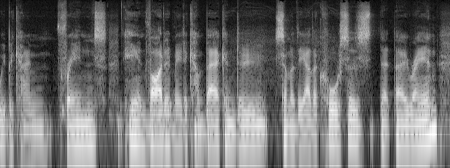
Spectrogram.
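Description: On a very clean recording with a silent background, a man with a very deep, low pitch talks at a moderate pace in a monotone, flat way. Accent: New Zealand. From New Zealand. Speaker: gym owner and security trainer. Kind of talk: interview. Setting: studio.

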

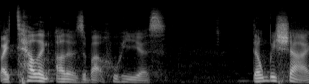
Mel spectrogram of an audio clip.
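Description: The recording is very clean, with a silent background. A man with a non-native accent speaks in a fairly high, bright, sharp voice with lively intonation. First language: not English. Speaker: pastor. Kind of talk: sermon. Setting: church. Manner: halting, with fillers and repetitions.

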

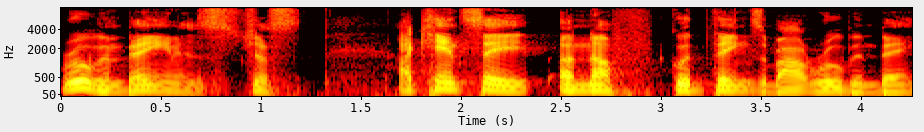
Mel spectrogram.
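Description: A man's plain, everyday voice in an American accent, medium pitch, moderate pace and lively intonation, with a dry, close sound with no echo on a very clean recording with a silent background. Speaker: radio host. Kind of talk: radio talk show, casual chat. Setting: studio.

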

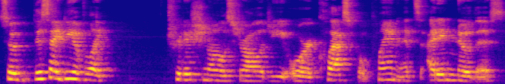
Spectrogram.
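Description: This woman has an unremarkable speaking voice, fairly high in pitch, with an American accent, ordinary pitch variation and a moderate pace. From Georgia, US. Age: 20s. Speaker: podcast co-host. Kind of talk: casual chat.

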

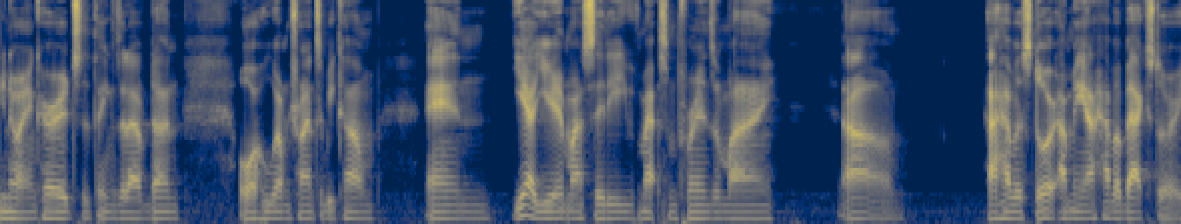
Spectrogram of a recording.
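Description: Delivered at a moderate pace with an American accent, the monotone, flat speech has long, frequent pauses over a very clean recording with a silent background. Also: man, very deep, low pitch for a man. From Chicago. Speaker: podcast co-host. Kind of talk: casual chat. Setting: rented apartment at night.

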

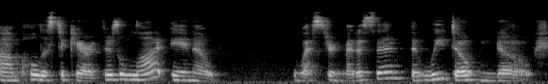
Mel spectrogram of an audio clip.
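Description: Against noticeable background noise, a woman with an American accent speaks at medium pitch with lively intonation. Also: moderate pace. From Brooklyn, New York. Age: 30s. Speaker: gynecologist. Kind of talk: interview.

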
